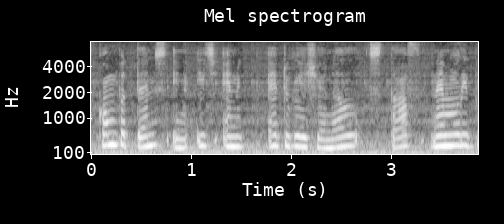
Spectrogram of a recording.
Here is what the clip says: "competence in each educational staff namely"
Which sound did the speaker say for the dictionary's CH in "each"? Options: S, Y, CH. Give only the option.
CH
